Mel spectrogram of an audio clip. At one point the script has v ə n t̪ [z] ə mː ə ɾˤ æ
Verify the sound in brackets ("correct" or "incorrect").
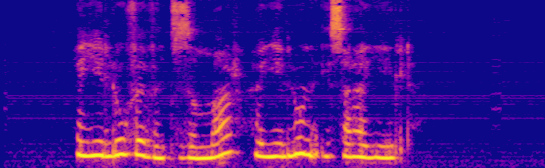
correct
